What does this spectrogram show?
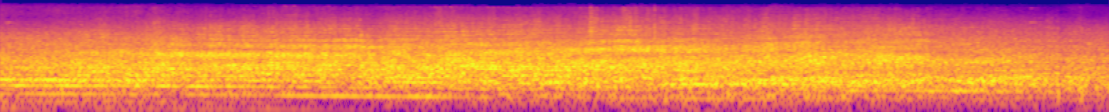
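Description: Container freight train's loaded flatcars rolling past close by: a steady rumble and clatter of steel wheels on the rails.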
